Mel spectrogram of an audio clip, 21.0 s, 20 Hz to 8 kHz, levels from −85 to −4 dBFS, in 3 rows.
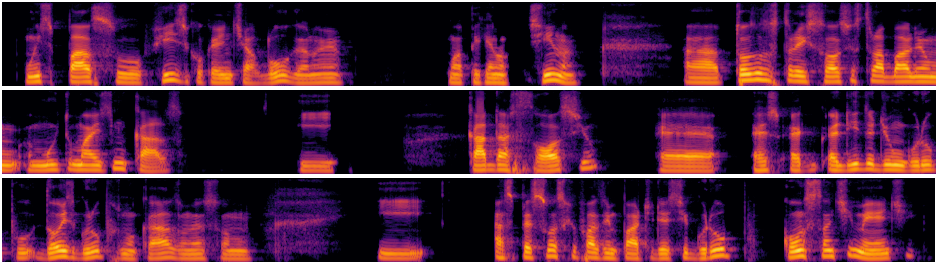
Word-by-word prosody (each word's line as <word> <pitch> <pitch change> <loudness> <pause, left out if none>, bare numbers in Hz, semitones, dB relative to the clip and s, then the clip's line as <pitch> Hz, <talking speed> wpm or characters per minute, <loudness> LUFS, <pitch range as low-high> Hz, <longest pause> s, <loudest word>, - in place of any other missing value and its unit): um 130 - +2
espaço 125 -4 +2
físico 155 -3 -3
que - - -6
a - - +1
gente 105 -1 -2
aluga, 105 +3 -1
né, 110 +1 -3 0.8
uma 105 -1 -2
pequena 110 0 -1
oficina. 110 0 0 0.8
Ah, 115 -2 +1
todos 165 +11 +4
os 165 - -3
3 140 -3 +1
sócios 130 +2 +1
trabalham 130 -3 +2
muito 130 +3 -1
mais 125 -1 +1
em 160 - 0
casa. 95 -10 -2 0.9
E 110 -1 -7 1.0
cada 125 +1 +5
sócio 125 - +1 0.5
é 105 -2 +1 0.2
é 115 - 0
s 120 - -4
é 115 - +2 0.2
é 120 - +5
líder 140 +4 +1
de 130 +1 +1
um 125 -1 +5
grupo, 125 +2 -2
2 135 +5 +3
grupos, 130 +2 -2
no 110 -3 -4
caso, 115 +1 -1
né, 110 +1 -3
são 105 -2 -6 0.9
e 115 -1 -5 0.5
as - - 0
pessoas 155 +4 +1
que 150 - -10
fazem 125 -3 +1
parte 110 +1 0
desse 115 +2 -2
grupo, 170 +11 +1 0.2
constantemente 165 -3 +2
125 Hz, 135 wpm, -24 LUFS, 110-140 Hz, 1.0 s, cada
